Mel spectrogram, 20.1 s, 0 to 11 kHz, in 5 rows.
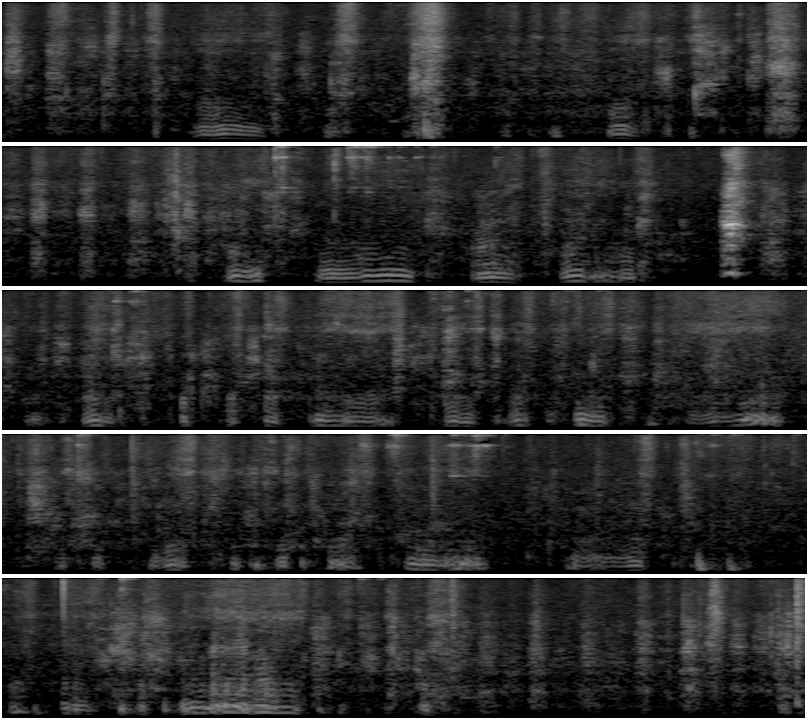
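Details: Two Keeshonds play wrestling, recorded June 1, 2014; bursts of low, rumbling growls come in short, irregular runs throughout, mixed with panting, scuffling, and a few sharp clicks and knocks.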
